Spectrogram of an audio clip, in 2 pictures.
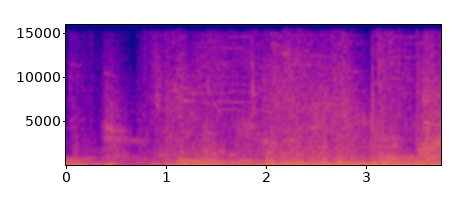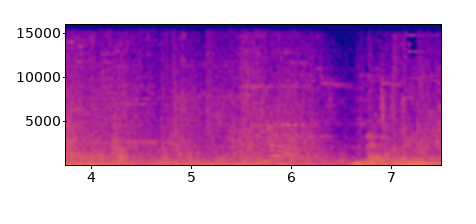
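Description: Video game fighters clash with bursts of magic and impacts.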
